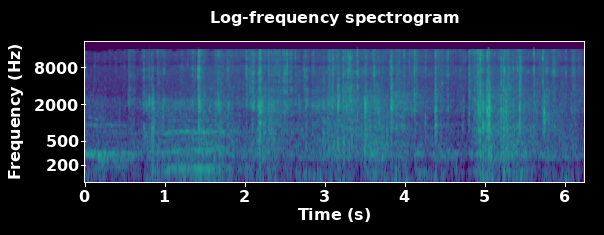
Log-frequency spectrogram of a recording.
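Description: Holstein heifers moving about a barn alley: scattered knocks and shuffling, with the loudest knocks about five seconds in.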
